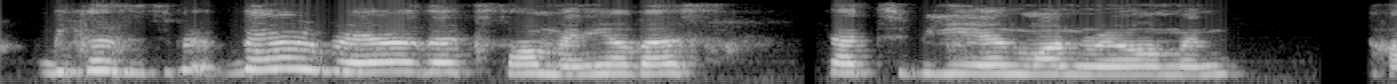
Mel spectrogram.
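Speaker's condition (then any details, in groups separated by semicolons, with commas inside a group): Cerebral palsy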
